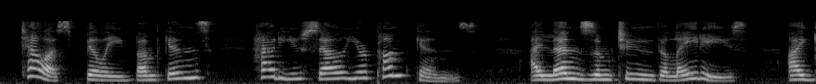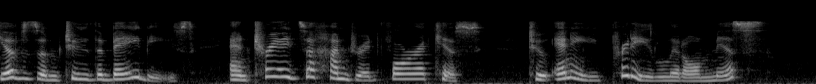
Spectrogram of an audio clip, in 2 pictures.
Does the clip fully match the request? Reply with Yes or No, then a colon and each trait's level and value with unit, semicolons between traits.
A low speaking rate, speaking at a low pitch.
No: slow, 125 wpm; high, 235 Hz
